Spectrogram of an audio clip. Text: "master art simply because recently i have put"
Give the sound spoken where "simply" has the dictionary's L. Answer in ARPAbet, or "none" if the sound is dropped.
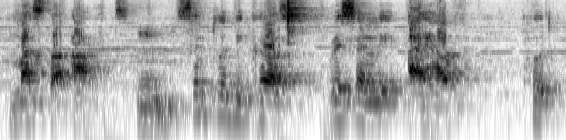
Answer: L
